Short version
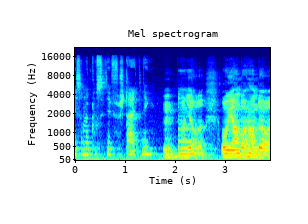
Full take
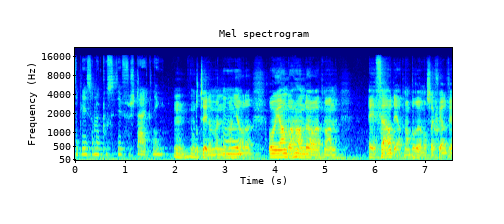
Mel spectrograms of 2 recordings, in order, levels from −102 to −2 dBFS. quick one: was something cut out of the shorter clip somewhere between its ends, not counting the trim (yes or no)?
yes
